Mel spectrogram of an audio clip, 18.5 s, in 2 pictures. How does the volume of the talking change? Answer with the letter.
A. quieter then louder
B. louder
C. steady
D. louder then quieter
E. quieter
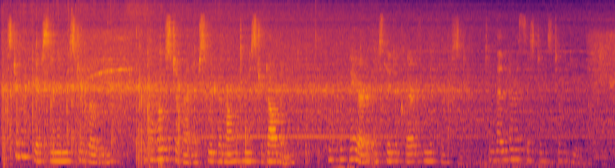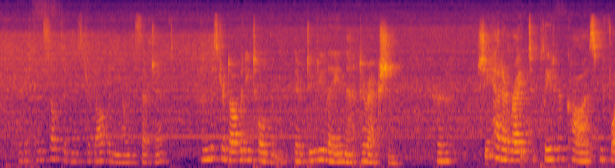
A.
